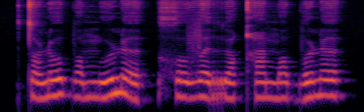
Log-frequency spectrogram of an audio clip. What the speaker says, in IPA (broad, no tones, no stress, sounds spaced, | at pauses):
t ɔ ɳ o b ɔ m u ɳ ə | x o v ə r u qʰ i m ɔ b o ɳ ə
